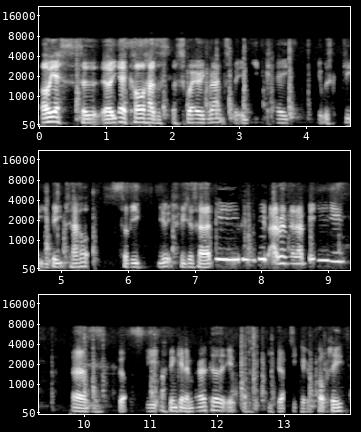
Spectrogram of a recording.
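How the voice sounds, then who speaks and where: A man co-hosting a casual podcast, recapping at length with restarts and often trailing off quietly. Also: medium pitch, sing-song, a little fast. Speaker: podcast co-host. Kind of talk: casual chat. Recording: dull lo-fi with faint noise.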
